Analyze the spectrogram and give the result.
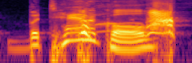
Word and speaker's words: botanical: Like it's spelled B-A-U, botanical gardens. Anyway, botanical, because there's a rule in English that says we can have one stressed syllable or two stressed syllables for a long word like that, and it's rarely the first.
